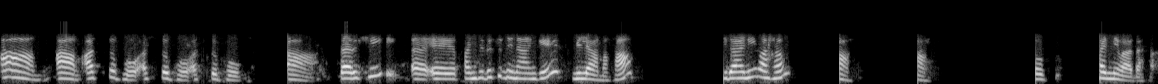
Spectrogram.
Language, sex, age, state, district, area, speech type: Sanskrit, female, 18-30, Kerala, Ernakulam, urban, conversation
